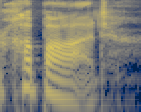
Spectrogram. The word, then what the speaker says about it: Chabad: rabbis and they probably have questions so you're kabad and that's spelled c h a b a d kabad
